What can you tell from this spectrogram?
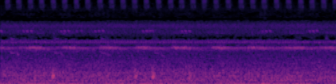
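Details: Crickets in the evening outside by a deck where a chihuahua puppy lies, chirping in short high bursts at a loose rhythm, a little softer and less even, over steady low background noise with a few faint ticks.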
